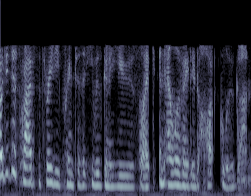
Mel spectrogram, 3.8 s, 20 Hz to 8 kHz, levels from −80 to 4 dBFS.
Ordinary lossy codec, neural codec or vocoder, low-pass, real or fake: AAC, 16 kbps; none; 7.2 kHz; real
